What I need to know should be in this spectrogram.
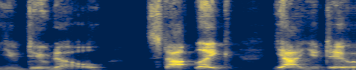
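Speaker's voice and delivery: acted, slow, forceful, insistent, aggressive pressing voice. Imitating a cast member pushing someone to answer: imitating someone being aggressive. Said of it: "how aggressive he was".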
